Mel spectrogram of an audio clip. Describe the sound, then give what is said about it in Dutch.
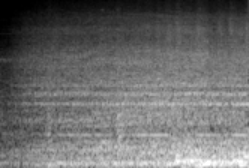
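A train with a mixed assortment of carriages rumbles past, its broad low roar swelling steadily louder over a couple of seconds, with faint wheel clatter and no voices. “Ja, die gaat naar, deze gaat waarschijnlijk naar Wenen. Bonte verzameling van wagons.”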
